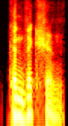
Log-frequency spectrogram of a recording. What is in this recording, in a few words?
"conviction", American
